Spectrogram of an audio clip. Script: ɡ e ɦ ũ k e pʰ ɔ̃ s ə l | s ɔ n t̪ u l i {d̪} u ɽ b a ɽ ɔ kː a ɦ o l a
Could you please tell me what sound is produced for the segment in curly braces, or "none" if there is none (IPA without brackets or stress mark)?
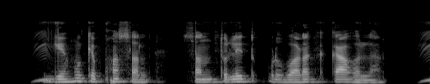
t̪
